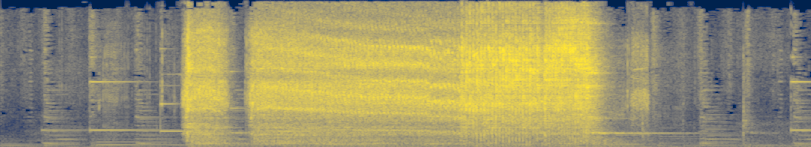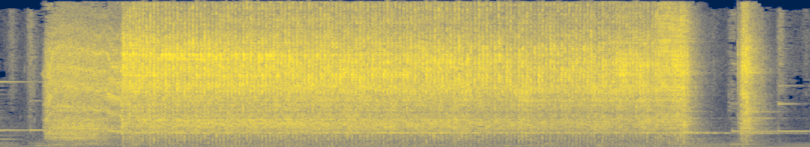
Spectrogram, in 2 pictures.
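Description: Cordless Makita power driver running in two long bursts, driving screws through a downpipe strap into a steel carport post: the first for about three seconds starting about a second in, the second for about four seconds near the end. Background music underneath.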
